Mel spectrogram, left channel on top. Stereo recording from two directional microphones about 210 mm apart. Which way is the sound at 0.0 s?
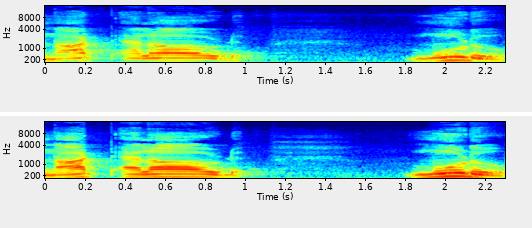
35° right (ahead or behind).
